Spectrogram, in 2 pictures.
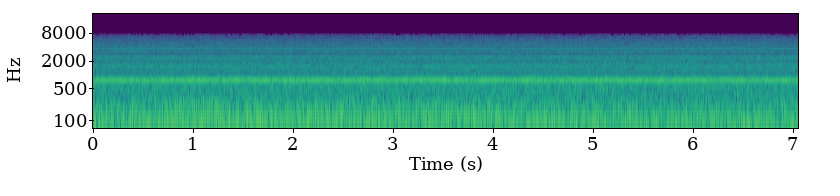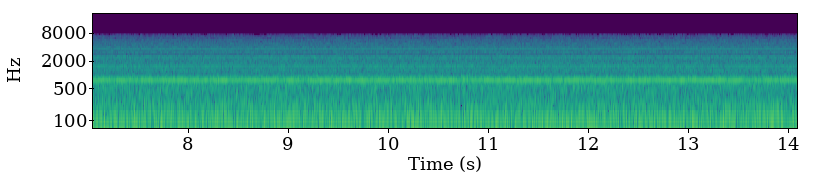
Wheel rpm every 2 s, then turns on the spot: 0, 0, 0, 0, 0, 0, 0.
none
